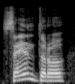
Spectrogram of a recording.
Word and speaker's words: centro: actually three syllables yes Centro the accent goes in the in the first syllable just like in English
